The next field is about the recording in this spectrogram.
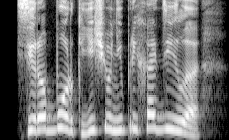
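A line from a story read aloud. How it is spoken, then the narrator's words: Cheerful report. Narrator (Russian): радостно доложила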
